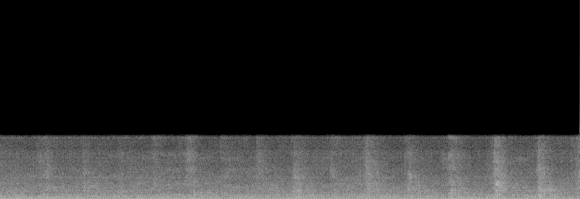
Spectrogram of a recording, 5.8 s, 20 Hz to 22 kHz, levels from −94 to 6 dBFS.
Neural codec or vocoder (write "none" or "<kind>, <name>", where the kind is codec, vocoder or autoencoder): codec, SNAC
